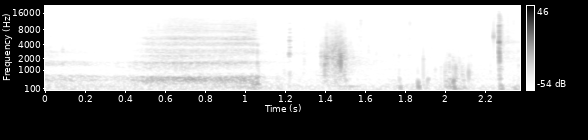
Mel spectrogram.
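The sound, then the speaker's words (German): A quick small sip of a drink: faint slurping, a few wet mouth clicks and a swallow, soft and alone after a brief steady tone. “ich muss ganz kurz einen kleinen Schluck trinken.”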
